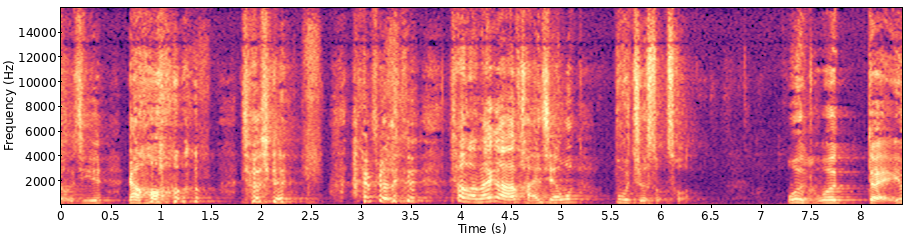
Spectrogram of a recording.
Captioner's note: laughter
